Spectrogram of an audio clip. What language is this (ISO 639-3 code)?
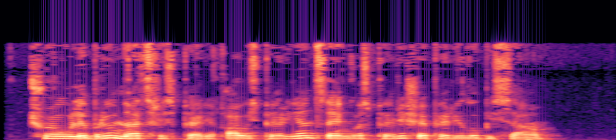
kat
